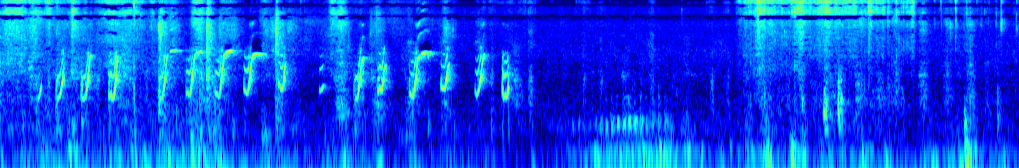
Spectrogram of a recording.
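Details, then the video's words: Foster-home guinea pigs at Sunday brunch, among them a neutered male and his female companion, both recovering after surgery. A run of short rising squeaks comes every half second or so over steady low munching and rustling, then quieter chewing. "Sonntagsbrunch mit unseren Meerschweinchen"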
